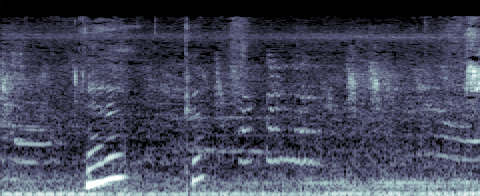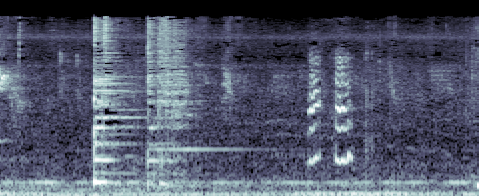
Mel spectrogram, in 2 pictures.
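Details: Fed stray cats mew in short rising cries early on, then scratchy noises, a voice and a couple of quick chirpy mews near the end, with a low steady hum throughout.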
